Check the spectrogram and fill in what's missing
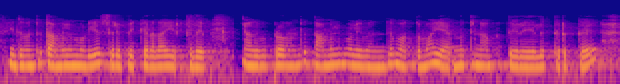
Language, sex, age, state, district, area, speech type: Tamil, female, 18-30, Tamil Nadu, Erode, rural, spontaneous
